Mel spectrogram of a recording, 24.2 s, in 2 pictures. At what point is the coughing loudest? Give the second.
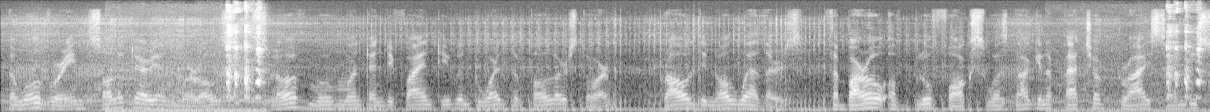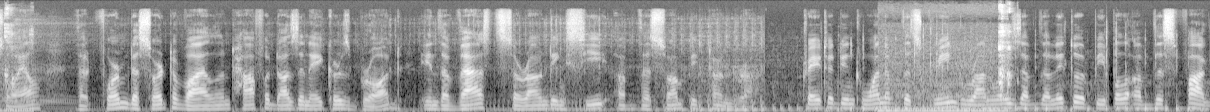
2 s.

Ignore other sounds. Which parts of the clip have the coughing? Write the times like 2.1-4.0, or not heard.
1.1-2.7, 10.4-12.4, 20.9-22.3.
